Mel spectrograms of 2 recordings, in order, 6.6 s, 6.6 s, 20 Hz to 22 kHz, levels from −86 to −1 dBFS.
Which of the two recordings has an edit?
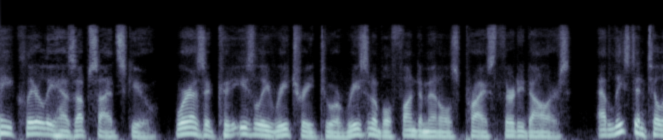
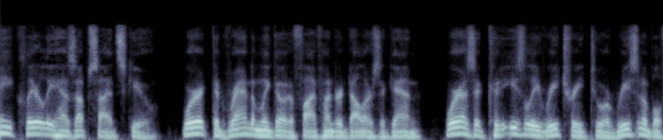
first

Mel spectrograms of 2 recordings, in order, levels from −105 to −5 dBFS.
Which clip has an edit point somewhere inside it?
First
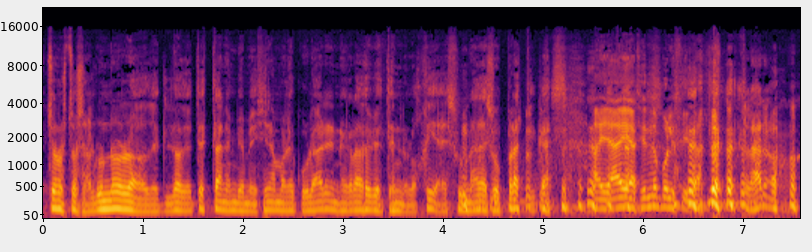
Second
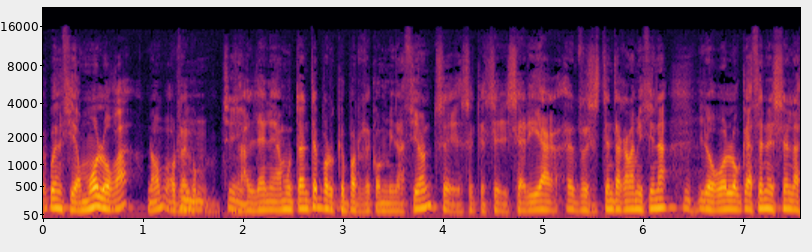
second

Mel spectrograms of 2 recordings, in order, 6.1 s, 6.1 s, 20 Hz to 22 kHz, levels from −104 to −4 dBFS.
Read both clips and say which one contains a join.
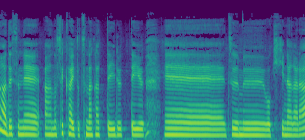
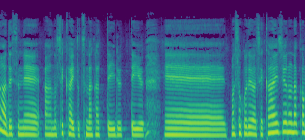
second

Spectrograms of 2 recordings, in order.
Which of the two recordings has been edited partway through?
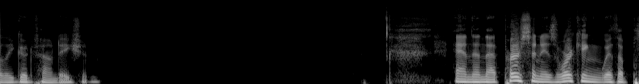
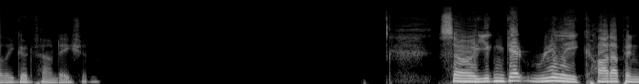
first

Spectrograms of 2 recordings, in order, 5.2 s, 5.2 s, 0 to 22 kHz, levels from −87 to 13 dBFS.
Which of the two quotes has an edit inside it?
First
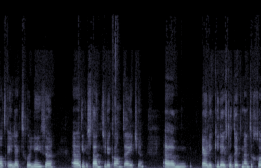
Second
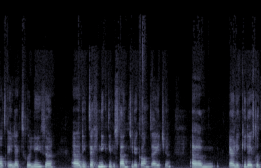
first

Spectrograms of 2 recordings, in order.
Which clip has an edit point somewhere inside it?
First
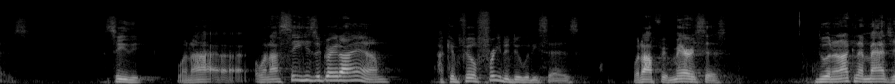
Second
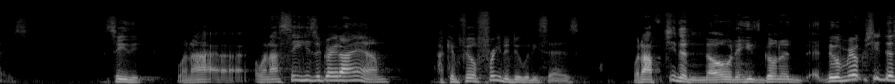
second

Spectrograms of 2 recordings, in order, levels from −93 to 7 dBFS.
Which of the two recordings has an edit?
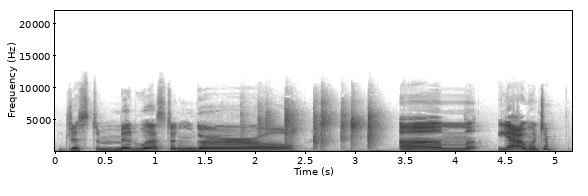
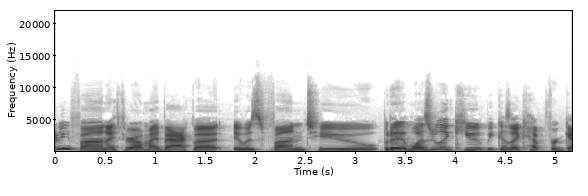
second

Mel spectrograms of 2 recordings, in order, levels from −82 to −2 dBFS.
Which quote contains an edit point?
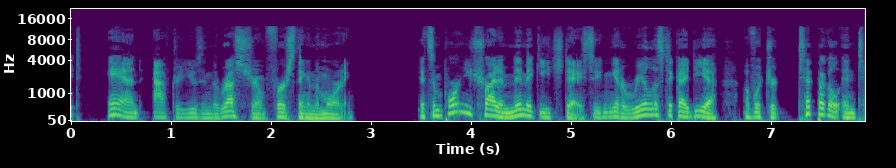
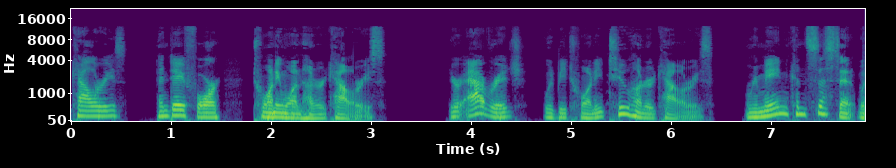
second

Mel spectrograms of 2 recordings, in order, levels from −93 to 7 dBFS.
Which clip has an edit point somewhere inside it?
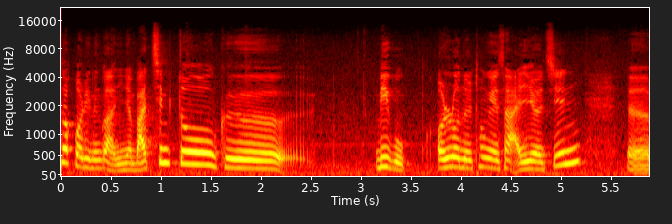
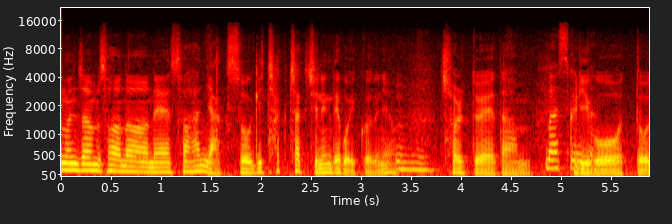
second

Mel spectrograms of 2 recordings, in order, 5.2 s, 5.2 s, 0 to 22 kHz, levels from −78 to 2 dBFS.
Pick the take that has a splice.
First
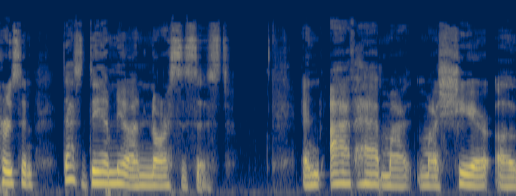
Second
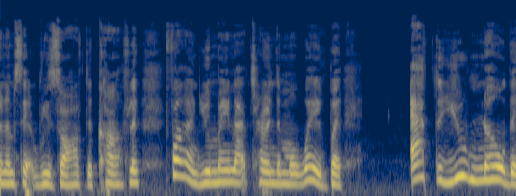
second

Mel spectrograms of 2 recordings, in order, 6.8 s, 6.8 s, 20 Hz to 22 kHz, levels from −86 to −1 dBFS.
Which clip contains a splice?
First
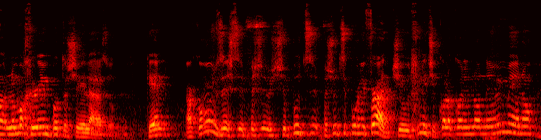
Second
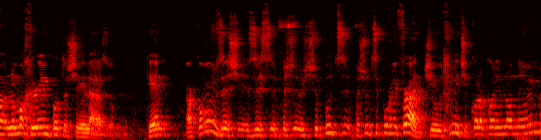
first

